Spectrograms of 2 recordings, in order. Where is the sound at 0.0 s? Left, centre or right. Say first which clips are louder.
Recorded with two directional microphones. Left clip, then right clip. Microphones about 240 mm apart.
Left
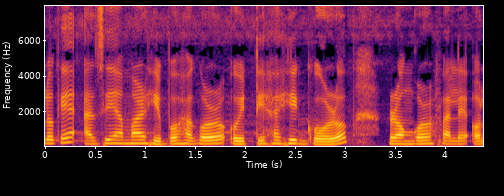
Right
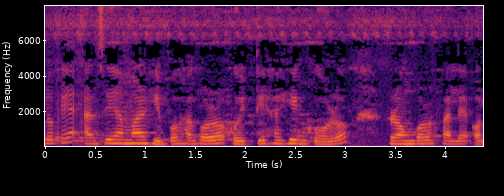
Left 18 dB; left.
